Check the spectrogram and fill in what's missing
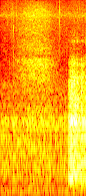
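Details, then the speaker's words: Workshop demo of TMJ auscultation with a Doppler probe and gel placed just in front of the ear as the female patient opens and closes: low hiss, then a brief rough grating burst, moderate crepitus, called pretty normal. "so that's a moderate amount of crepitus and that's probably what you'll find on almost everyone you'll all have that amount of crepitus i would guess or more that's pretty normal"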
